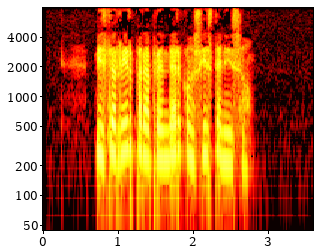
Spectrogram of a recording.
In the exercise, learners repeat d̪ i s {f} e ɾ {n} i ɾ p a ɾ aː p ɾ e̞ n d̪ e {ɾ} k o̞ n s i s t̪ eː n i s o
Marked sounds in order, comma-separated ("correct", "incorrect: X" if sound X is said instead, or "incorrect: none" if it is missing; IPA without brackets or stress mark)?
incorrect: θ, correct, correct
